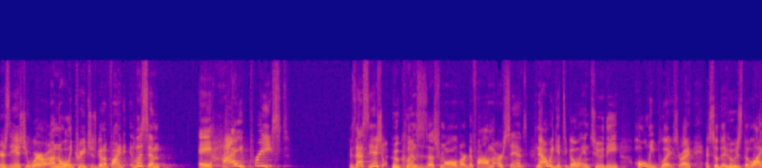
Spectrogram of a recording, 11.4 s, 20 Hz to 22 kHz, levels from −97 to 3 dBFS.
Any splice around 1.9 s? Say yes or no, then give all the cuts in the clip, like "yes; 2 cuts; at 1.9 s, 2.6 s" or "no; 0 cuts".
no; 2 cuts; at 5.8 s, 8.0 s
